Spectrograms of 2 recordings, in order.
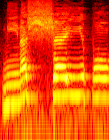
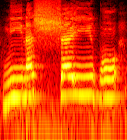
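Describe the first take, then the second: No difference in how they are said.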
